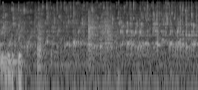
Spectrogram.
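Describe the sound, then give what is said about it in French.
Liquid drips and trickles from a wood-fired boiler used to process wine: a faint, steady watery patter with a few sharper drip sounds scattered through it. “On entend le goutte à goutte”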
